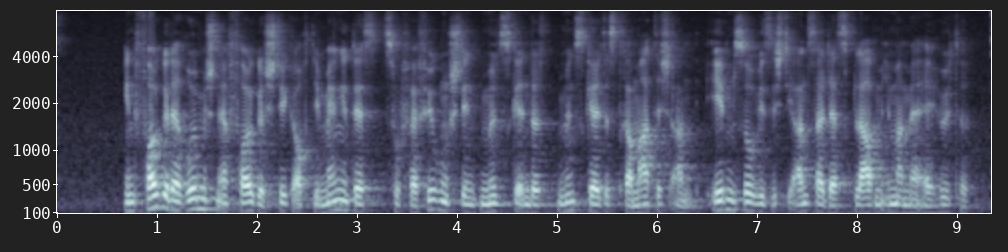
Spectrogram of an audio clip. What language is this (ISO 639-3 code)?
deu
